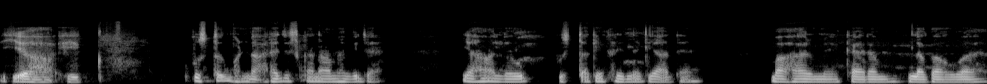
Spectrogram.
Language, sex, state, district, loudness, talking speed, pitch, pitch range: Hindi, male, Chhattisgarh, Raigarh, -23 LUFS, 135 wpm, 125 Hz, 120-135 Hz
